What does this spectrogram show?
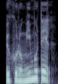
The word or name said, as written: økonomimodel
